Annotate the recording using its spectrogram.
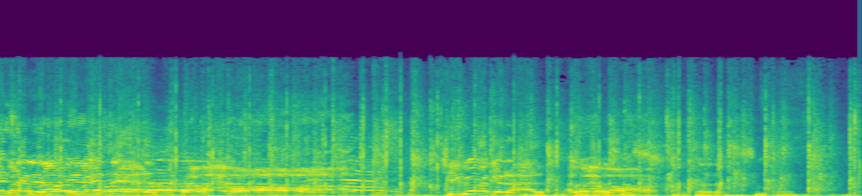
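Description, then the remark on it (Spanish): Scattered hand clapping runs through the whole stretch, with voices talking and calling out over it. The claps are quick and irregular, a small round of applause mixed into steady chatter. “Un aplauso para.”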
